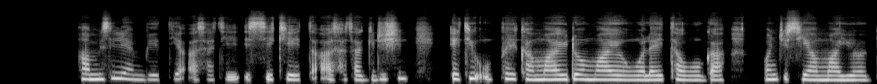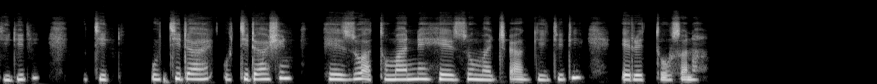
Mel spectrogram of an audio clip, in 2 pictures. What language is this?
Wolaytta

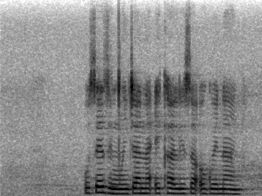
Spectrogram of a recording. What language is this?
Zulu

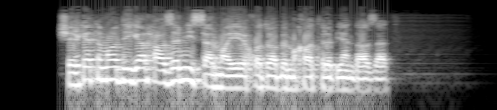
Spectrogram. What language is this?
Persian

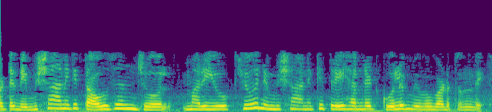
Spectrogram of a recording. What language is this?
Telugu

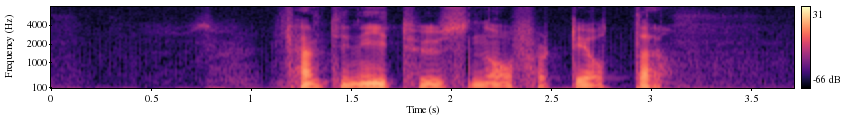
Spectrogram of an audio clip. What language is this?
Norwegian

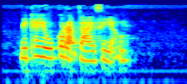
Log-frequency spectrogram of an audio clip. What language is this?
Thai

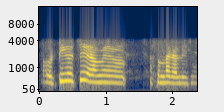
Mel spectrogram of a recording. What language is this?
Odia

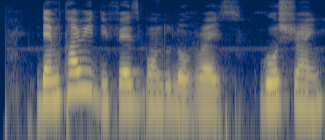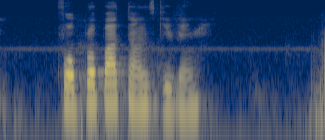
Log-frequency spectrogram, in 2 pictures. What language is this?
Nigerian Pidgin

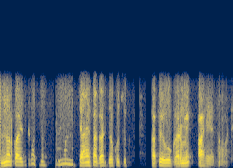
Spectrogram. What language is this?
Sindhi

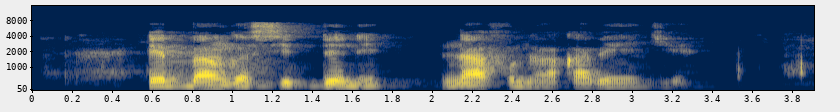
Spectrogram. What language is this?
Ganda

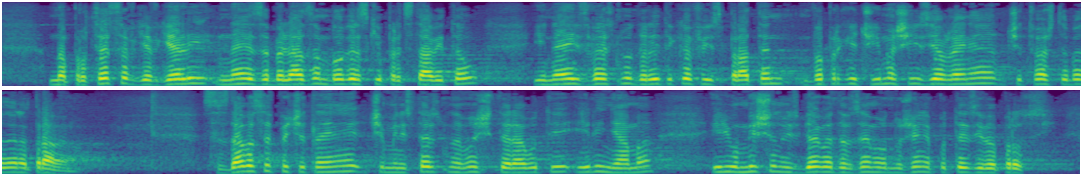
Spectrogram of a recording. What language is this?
Bulgarian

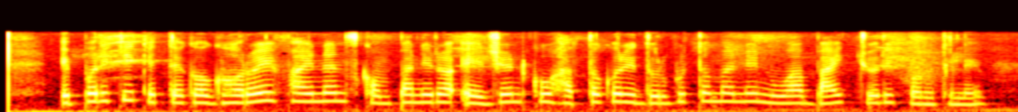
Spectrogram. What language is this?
Odia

